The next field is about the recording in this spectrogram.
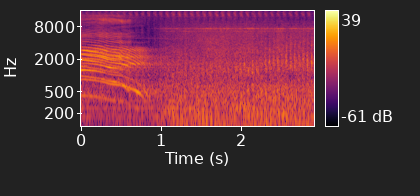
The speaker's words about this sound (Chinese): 直升机带走了两只虎蟒，朝着警察局的方向飞去。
